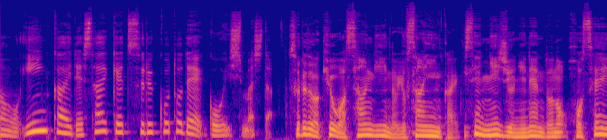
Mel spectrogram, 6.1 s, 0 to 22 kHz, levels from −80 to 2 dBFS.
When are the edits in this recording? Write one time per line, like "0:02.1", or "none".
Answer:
0:02.8
0:04.6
